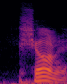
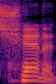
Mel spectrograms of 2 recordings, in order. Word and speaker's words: Shanna: Shauna, she says that It's Shanna, Trinity. Come on, buddy. I know you're not feeling good, but it's Shanna. Rhymes with banana.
